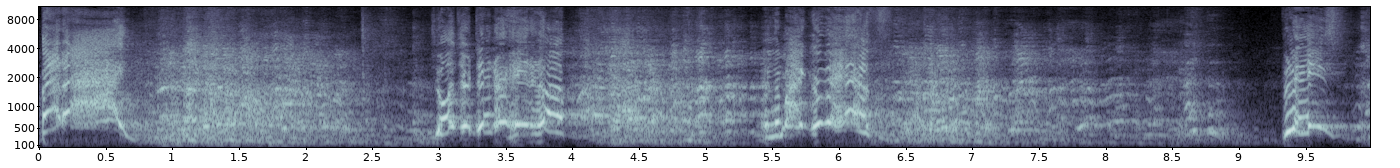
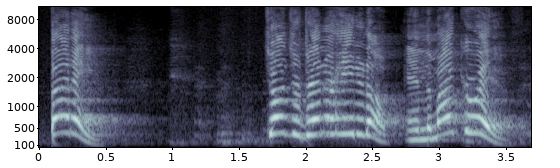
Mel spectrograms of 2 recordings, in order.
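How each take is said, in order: First: It is shouted very loudly. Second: It is called a little louder.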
